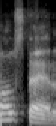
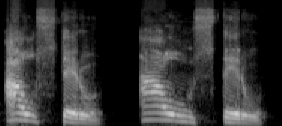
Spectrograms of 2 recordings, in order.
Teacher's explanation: sílaba tônica é a penúltima sílaba, então é paroxítona. Tem três sílabas, tem.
